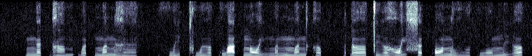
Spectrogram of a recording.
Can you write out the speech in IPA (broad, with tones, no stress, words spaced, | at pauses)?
ŋɛ˨˩k̚ɣa̤˨˩m ɓə˨˩t̚ mə˧n ɣɛ̤˨˩ | hwi˨˩t̚kwɨ˨˦ə̯ kwa˦˥t̚nɔ˧˩jŋə˨˦n mə˧nkə˨˩p̚ | ɗəː˧t̪i˨˦ə̯ɣɔ̰˧˨j sə˦˥t̚ʔɔ˧n ɣṳ˨˩ə̯kwo˨˦ mḭ˧˥ə̯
